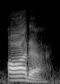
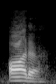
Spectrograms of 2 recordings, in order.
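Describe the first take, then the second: First: The words are said fast, blended into one. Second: The same.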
